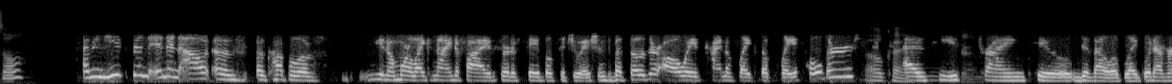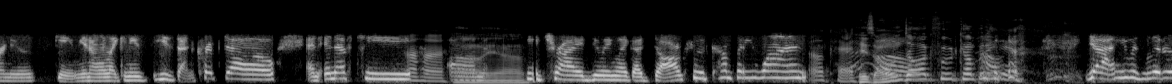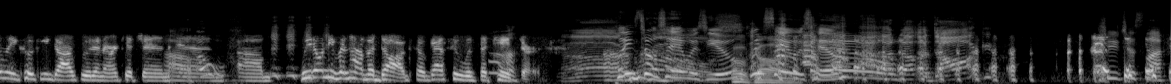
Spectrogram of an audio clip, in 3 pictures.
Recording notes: Awkward Tuesday Phone Call.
